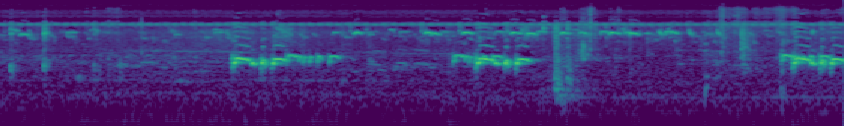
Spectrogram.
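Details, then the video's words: Local zebra dove from Indonesia giving a strong, full-voiced song: three rolling, stuttered cooing trills of about a second each, spaced several seconds apart, with faint high chirps from other birds and a soft steady hiss behind. "PERKUTUT LOKAL GACOR SUARA BESAR"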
